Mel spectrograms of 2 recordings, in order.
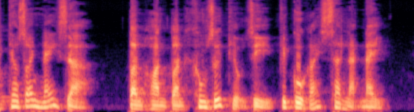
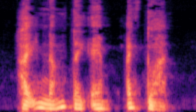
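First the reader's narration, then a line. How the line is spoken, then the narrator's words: Trembling strange voice. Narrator (Vietnamese): run rẩy đã lên tiếng, giọng nghe khác lạ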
